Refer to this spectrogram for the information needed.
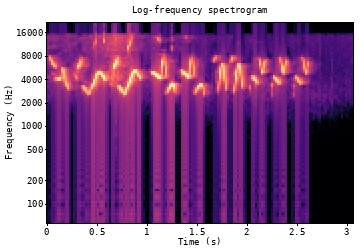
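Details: Passerina cyanea delivering a bright, high-pitched song of paired swooping notes that starts at once, then falls into quick, sharply repeated chirp pairs over about two and a half seconds, with a silent background.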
